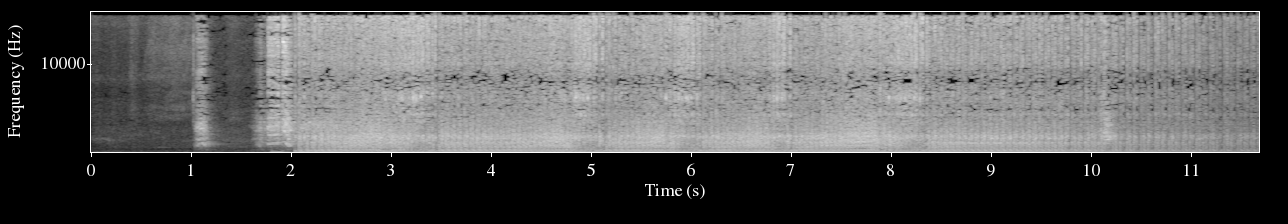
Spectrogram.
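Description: V-twin motorcycle with an Akrapovic exhaust starting: two short sounds, then the engine catches about two seconds in and runs loud and steady at idle, easing off slightly near the end.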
